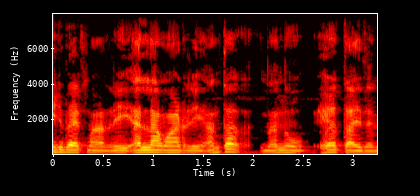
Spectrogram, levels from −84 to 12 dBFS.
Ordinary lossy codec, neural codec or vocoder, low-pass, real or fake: none; none; none; real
